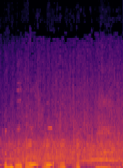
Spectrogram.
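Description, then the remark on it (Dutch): Steady applause from a crowd fills the whole moment, dense and continuous, while a man's voice talks over it. “Het is wel de applauskop vandaag.”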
